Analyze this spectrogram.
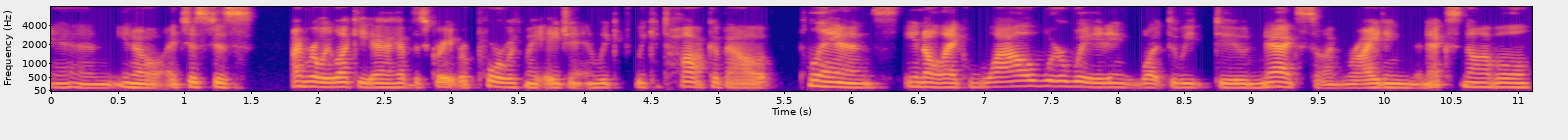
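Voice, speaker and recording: Very deep, low female voice with an American accent, ordinary pitch variation, a moderate pace and hardly any pauses, against a quiet background. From US South, northeast Tennessee (southern Appalachia). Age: 40s. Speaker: author. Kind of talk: interview. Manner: animated.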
